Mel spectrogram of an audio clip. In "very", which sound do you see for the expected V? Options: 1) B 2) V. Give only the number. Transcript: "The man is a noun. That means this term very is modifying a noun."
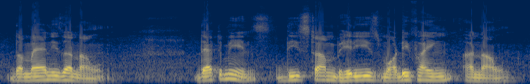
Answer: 1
